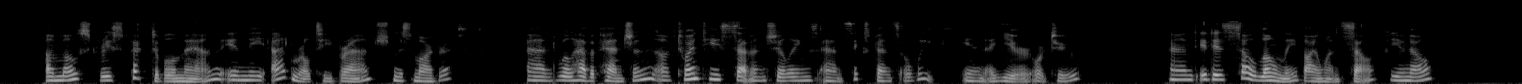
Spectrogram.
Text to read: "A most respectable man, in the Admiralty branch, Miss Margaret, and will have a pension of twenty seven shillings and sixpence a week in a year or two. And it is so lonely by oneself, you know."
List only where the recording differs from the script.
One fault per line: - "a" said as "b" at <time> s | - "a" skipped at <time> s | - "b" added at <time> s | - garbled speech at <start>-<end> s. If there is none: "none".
none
